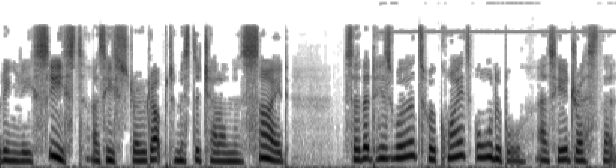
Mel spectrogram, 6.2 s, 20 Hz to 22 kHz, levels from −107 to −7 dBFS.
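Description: From 3.79 s to the end of the clip, a switching supply whistle sits under the speech: a thin, high tone near 10 kHz, wandering between about 9.89 and 10.06 kHz, roughly 35 dB below the speech. A power supply's switching frequency has fallen into the audible range and leaked into the signal path. On a spectrogram it appears as a narrow, slightly wavering horizontal line starting abruptly at 3.79 s. The waveform shows no visible change.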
